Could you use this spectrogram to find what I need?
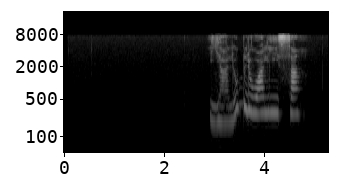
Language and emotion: Russian, positive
